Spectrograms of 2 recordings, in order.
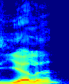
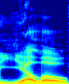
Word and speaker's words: Jelle: So, my name is Yellen. Uh that's my real name. Uh but I'm Dutch. So, many people that don't speak Dutch very like struggle to pronounce it.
